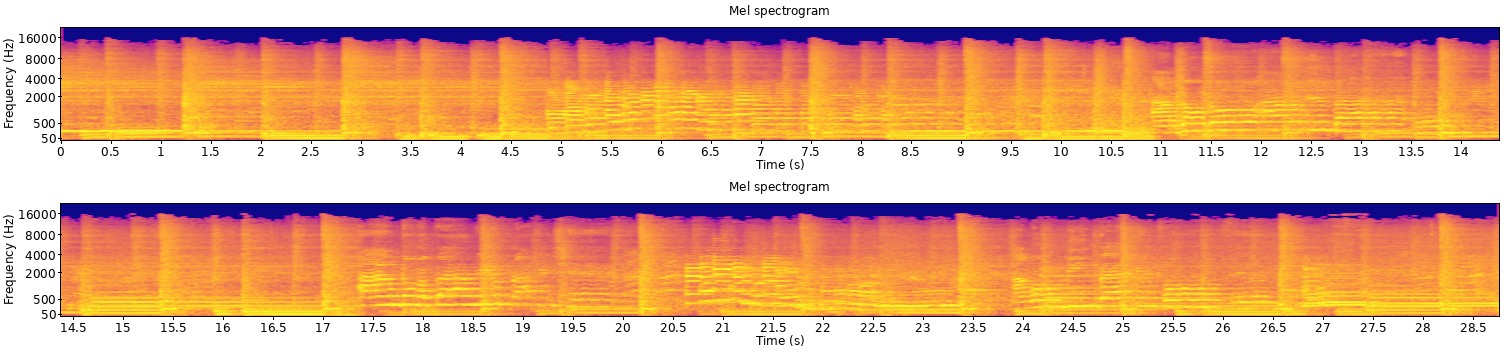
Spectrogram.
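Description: Live blues band: electric guitar played over a steady drum-kit beat, with a male voice singing.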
